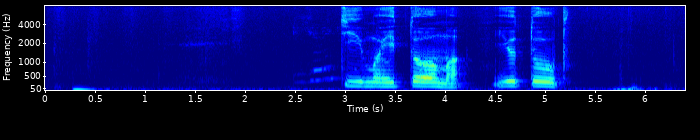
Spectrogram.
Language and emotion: Russian, sad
